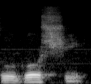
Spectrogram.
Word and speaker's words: Lugosi: Bella Lugosi. It's pronounced Lugosi.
